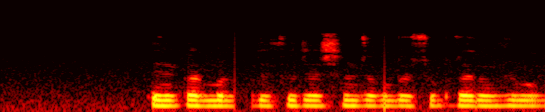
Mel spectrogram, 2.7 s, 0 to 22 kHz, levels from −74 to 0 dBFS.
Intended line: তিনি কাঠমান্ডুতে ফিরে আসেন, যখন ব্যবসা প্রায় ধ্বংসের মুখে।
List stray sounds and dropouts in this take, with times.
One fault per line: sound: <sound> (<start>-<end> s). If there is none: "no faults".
sound: dropout (1.2-1.3 s)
